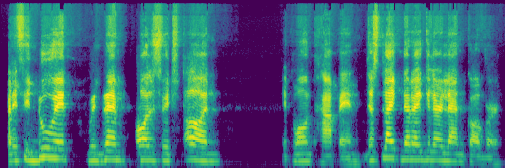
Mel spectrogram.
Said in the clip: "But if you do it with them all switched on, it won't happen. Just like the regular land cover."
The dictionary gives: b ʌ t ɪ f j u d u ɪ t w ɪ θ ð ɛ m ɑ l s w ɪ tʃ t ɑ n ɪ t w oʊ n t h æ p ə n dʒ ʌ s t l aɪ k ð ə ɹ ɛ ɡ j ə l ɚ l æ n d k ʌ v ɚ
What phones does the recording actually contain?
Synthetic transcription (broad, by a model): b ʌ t ɪ f j u d u ɪ t w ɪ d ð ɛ m ɑ l s w ɪ tʃ t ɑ n ɪ t w oʊ n t h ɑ p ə n dʒ ʌ s t l aɪ k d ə ɹ ɛ ɡ j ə l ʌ l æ n d k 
